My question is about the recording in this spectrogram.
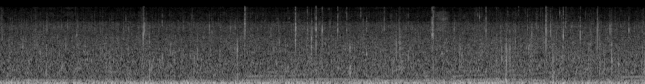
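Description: Steady rain-like hiss with many scattered crackles, over a faint pitched tone that drifts underneath.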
